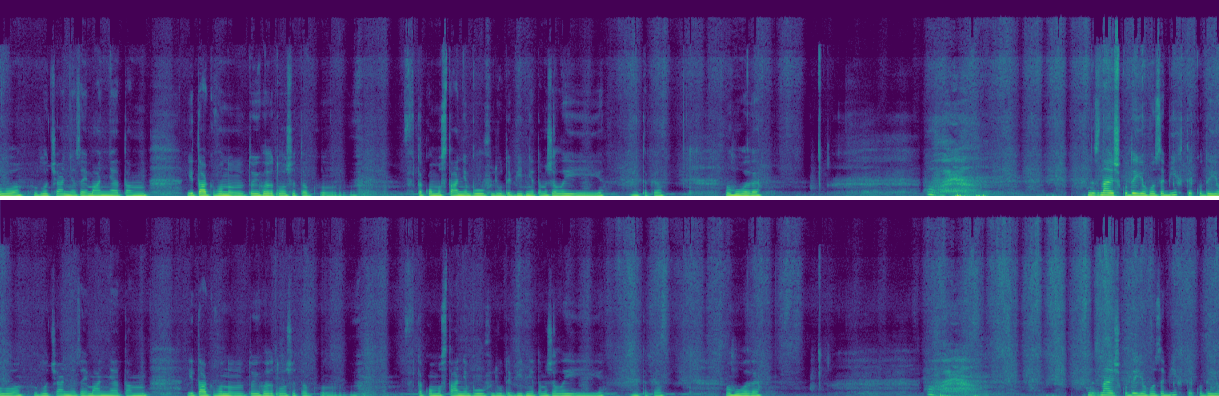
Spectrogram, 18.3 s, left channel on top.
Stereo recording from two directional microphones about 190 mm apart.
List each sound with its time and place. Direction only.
0.1 s speech: 20° left (ahead or behind)
10.8 s speech: 15° left (ahead or behind)
13.9 s a sound: 20° left (ahead or behind)
16.4 s speech: 30° left (ahead or behind)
